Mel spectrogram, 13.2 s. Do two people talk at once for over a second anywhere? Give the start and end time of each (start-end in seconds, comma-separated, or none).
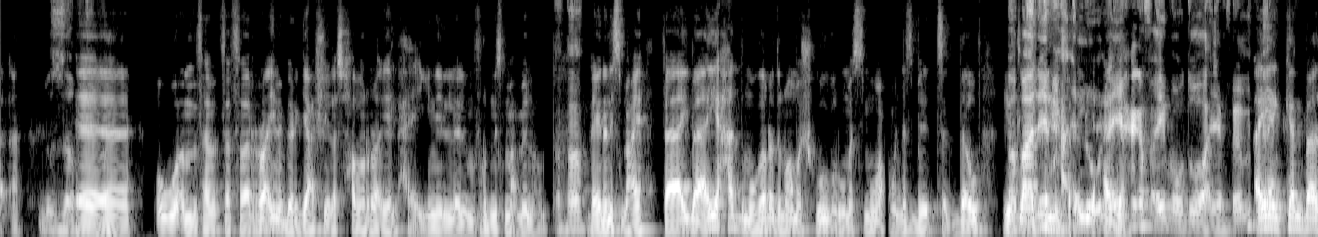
10.1-11.3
